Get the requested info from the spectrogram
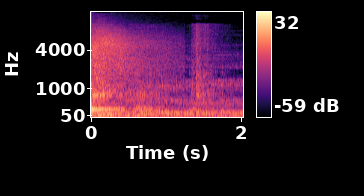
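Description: Logo sting sound effect: a lion-like roar that hits loudly at the start and fades away, with a short sharp hit about a second and a half in.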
